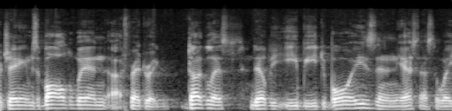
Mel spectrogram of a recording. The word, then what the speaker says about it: Du Bois: Du Bois, and yes, that's the way you pronounce it.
